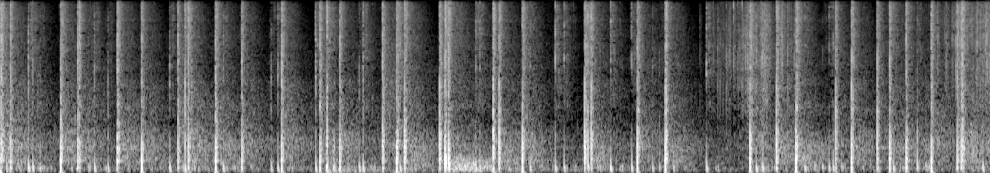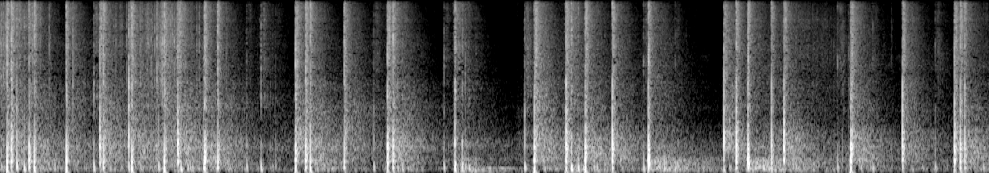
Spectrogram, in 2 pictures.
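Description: Fireworks going off in a dense, continuous barrage: many sharp bangs and crackles a second, with a low rumble under them, thinning briefly twice in the last third.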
